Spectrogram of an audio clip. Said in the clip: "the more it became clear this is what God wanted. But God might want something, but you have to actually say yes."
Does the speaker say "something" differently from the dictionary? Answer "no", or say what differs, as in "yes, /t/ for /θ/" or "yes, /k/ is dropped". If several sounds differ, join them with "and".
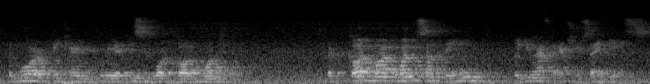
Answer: no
